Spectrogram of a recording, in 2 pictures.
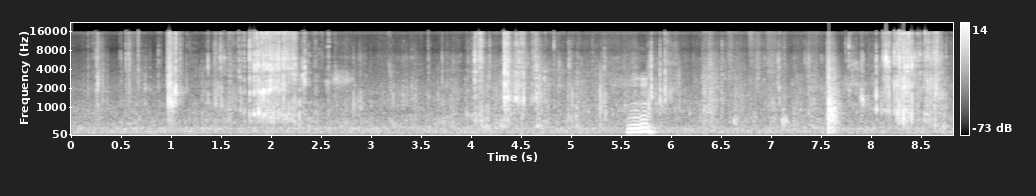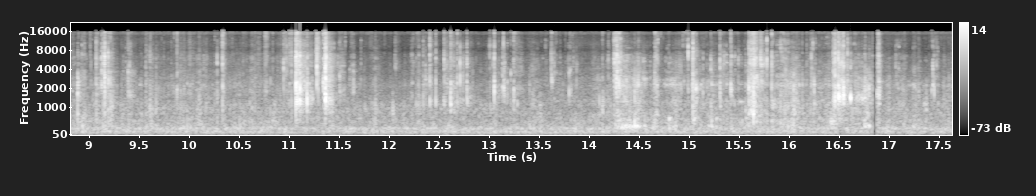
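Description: Crisp shells crack and crunch as they are bitten.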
